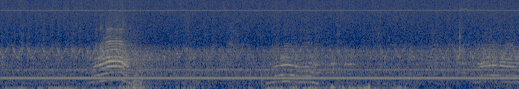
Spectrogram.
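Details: Fighting cats caterwauling: drawn-out, wavering harmonic yowls that rise and fall, in three bouts spaced a few seconds apart, over a steady hum and low background rumble.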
